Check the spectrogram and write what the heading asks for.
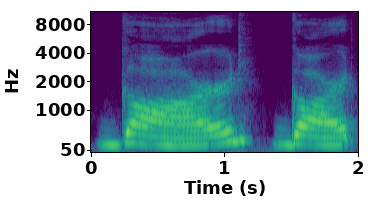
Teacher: please say the r we're not British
